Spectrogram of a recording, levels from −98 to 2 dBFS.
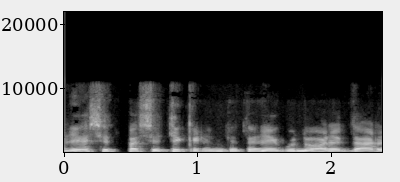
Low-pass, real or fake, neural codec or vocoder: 10.8 kHz; real; none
